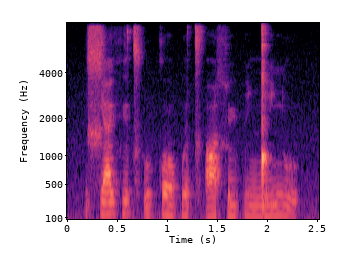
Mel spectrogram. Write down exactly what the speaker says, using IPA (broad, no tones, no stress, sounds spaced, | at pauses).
ɕ æ fʲ ɯ t͡sʼ u k o p ɯ t͡sʼ ɑ ɬ y p i ŋ͡ǃ i ɲ u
